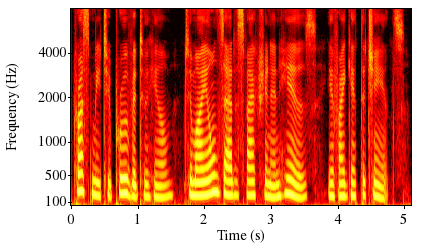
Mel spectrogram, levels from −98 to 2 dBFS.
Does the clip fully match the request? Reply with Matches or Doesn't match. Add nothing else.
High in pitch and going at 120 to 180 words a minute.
Doesn't match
